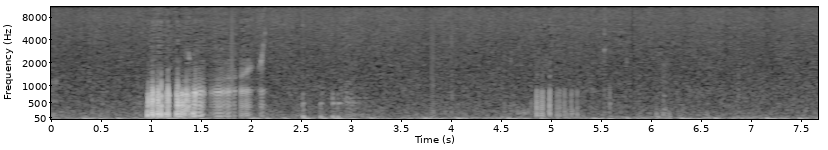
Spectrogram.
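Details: Bowel sounds recorded after drinking a beverage: low gurgling rumbles in two bursts with quiet between them, ordinary digestion sounds.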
